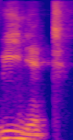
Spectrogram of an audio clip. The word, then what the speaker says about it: vignette: event in your life in french words it's called says a french word actually and uh you pronounce it as we knit and the venus means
